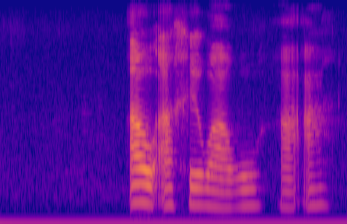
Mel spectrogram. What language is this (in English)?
Northern Sotho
